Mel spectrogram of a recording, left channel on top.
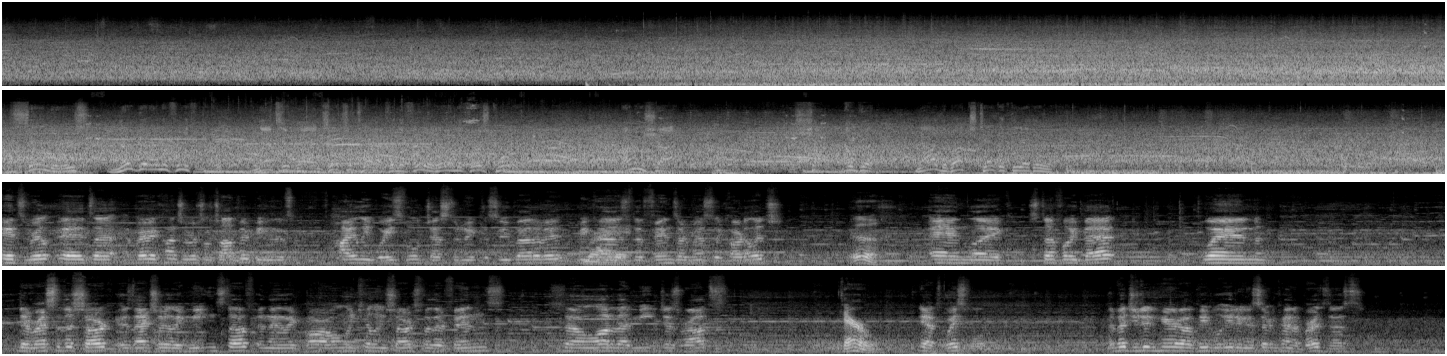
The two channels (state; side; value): different; both; correlation 0.00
